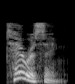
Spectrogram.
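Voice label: "terracing", English, British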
